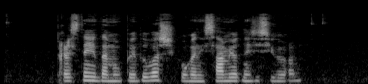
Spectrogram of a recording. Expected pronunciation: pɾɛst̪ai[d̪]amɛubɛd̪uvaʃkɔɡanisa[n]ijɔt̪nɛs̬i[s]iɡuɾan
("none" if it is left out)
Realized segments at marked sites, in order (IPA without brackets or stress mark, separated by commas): d̪, m, s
